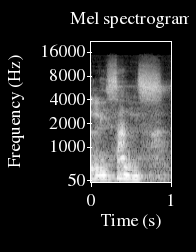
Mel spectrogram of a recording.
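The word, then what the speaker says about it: licence: Tulisannya licen C. Cara membacanya lisans. Kalau di Malaysia lesen.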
